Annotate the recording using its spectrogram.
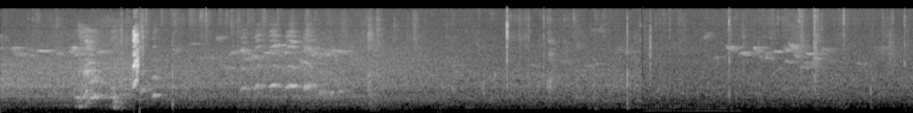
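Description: Puppies whimper and yelp as they play.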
